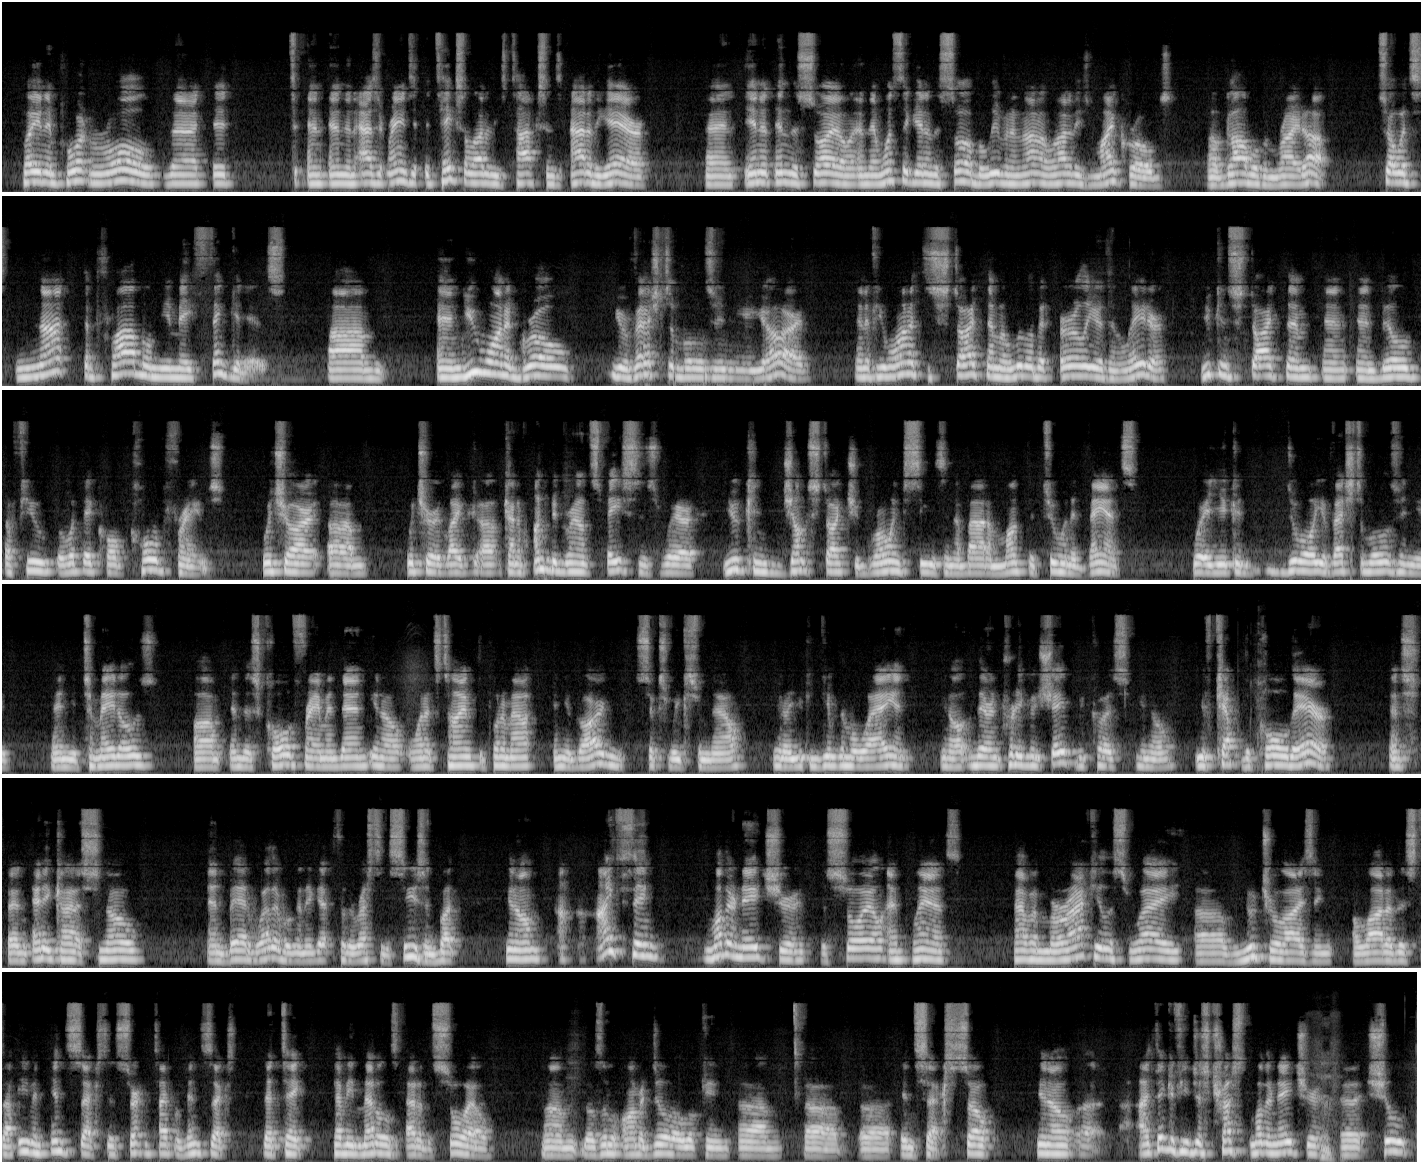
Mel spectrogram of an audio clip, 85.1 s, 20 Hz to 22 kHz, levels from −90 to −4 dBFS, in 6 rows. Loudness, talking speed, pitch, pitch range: -22 LUFS, 185 wpm, 145 Hz, 130-155 Hz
